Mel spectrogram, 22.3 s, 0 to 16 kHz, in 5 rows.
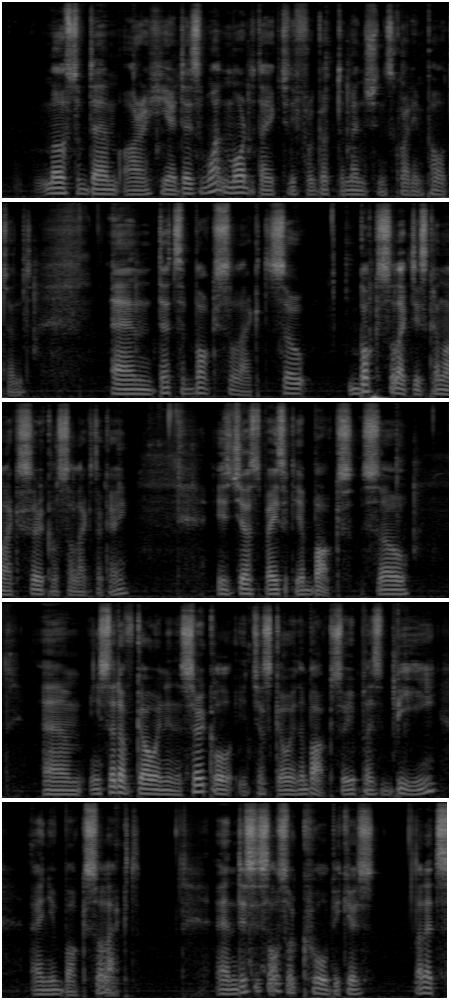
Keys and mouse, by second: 0.6 shift+middle click, 1.5-1.9 middle drag, 2.5 shift+middle click, 3.8 shift+middle click, 4.3 KP_5, 4.8 shift+middle click, 7.0 shift+click, 8.4 Tab, 9.0 Tab, 9.4 click, 9.8 Tab, 12.1 shift+click, 14.9 click, 16.4 b, 19.4-20.4 middle drag, 20.2 click, 20.4 click, 21.1-22.3 middle drag, 21.5 click, 22.1 click.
